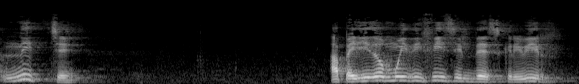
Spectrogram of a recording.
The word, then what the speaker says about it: Nietzsche: El apellido de ese señor se escribe de la siguiente forma. La letra N, I, E, luego la T de total. Hasta ahí llevamos Niet. Luego Z, S, C, H, E. Nietzsche, pero se pronuncia Nietzsche.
